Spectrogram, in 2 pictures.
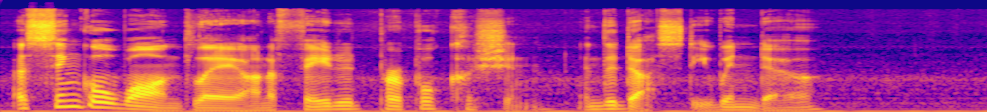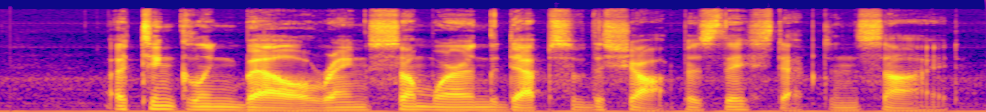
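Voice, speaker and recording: A man reads a storybook aloud in a calm, steady, measured way. His voice sits on the low side. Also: a little hiss or hum. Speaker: audiobook reader. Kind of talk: storybook narration.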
